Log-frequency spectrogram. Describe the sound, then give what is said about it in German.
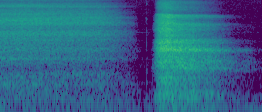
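A deep breath drawn in through the nose while smelling a flower: a soft, steady hiss gives way to a brief dip, then one strong, rushing inhale that slowly fades. “Wir suchen uns eine Blume aus, die uns gefällt, und schnuppern an ihr. Atme tief ein”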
